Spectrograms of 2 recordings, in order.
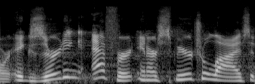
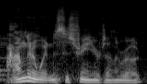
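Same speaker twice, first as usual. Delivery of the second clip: low, quick, softer echo; mock-determined copycat, fast and much lower; copycat resolve; 10 semitones lower, 5 dB quieter, faster than usual. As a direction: drop the pitch and rattle it off quietly. Copying friend, answering line.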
